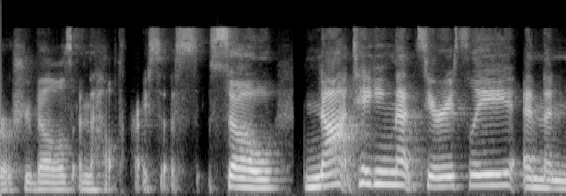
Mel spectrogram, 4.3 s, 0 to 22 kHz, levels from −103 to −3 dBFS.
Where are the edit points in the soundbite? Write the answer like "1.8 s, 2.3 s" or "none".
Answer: 2.2 s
